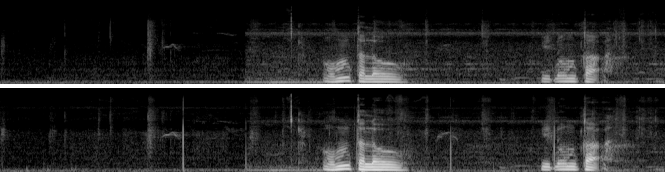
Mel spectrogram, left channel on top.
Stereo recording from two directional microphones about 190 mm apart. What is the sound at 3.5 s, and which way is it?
Speech, 20° right (ahead or behind).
